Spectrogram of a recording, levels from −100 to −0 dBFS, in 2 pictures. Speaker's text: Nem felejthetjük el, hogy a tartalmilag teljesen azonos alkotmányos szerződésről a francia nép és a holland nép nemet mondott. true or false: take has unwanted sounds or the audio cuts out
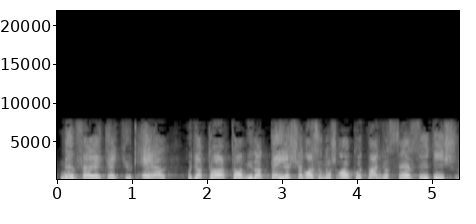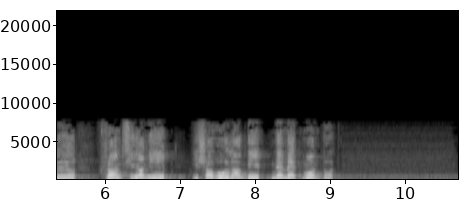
false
